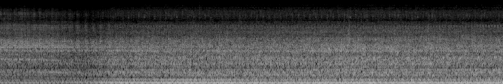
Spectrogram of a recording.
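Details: 2009 Toyota Sienna recorded from under the van: a steady low drone with a raspy whirring that grows louder as throttle is applied. Owner suspects the flexplate or transmission area; the flexplate is thought okay, cause unconfirmed.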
